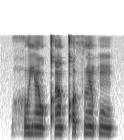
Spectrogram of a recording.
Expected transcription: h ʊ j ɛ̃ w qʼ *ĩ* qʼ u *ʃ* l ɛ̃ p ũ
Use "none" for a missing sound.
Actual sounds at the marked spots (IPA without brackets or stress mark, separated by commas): ĩ, θ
